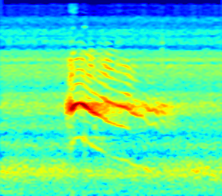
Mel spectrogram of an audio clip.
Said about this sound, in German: Ist ja geil, dass die hier so eine Spur haben. Auf der Seite deutsche Vogelstimmen.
